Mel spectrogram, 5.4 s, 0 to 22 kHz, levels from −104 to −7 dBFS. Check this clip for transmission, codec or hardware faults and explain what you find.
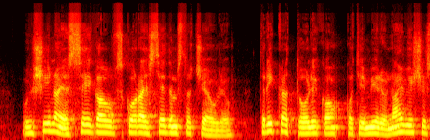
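One codec fault runs through the whole recording: Opus compression, audible from start to finish. The speech sounds muffled and hoarse, with a grainy, noisy edge rather than the swirling, watery holes of MP3. That fits the hybrid speech mode an Opus encoder likely switches to at a starved rate around 16 kbps, where band energy is kept but detail is replaced with noise.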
